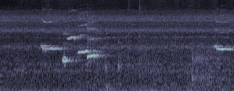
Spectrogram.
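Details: Short bout from a Papuan yellow-faced myna singing actively: a quick cluster of three or four clean whistled notes stepping down, then one level whistle, over a steady hiss.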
